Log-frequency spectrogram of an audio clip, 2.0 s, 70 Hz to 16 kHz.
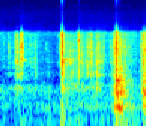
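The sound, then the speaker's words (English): Skeleton keys are tried in a door lock, giving a few fairly faint metallic clacks and rattles at irregular intervals. “we bought our skeleton keys, didn't we? Yeah. Standard A1 detective agency equipment. One of these should do it.”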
